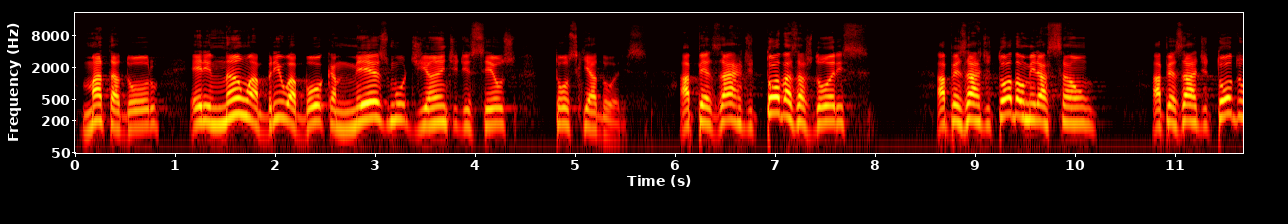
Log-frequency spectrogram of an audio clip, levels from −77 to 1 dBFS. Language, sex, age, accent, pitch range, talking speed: Portuguese, male, 60-79, Brazilian, 160-220 Hz, 125 wpm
